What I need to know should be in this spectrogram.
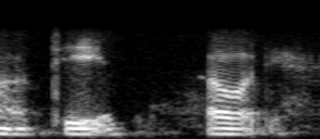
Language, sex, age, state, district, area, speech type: Assamese, male, 18-30, Assam, Charaideo, urban, conversation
